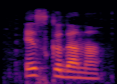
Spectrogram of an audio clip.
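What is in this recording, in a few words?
"эскӧдана", Komi, female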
